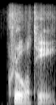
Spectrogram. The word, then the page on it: cruelty: American English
